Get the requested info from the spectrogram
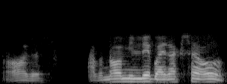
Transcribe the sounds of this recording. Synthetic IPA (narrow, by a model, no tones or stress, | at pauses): ʌ̰d͡zuɾ | ʌ̰bʌnʌmilːebʱʌjɾak̚ʰt͡sʰʌɦo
